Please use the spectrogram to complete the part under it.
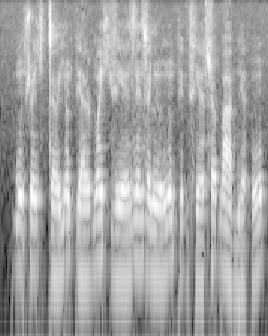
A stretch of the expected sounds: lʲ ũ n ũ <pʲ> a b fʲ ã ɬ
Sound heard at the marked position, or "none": pʲ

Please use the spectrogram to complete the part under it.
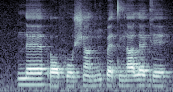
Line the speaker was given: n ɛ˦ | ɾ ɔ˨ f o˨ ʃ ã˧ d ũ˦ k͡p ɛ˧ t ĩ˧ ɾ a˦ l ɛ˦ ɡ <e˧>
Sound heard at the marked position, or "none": e˧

